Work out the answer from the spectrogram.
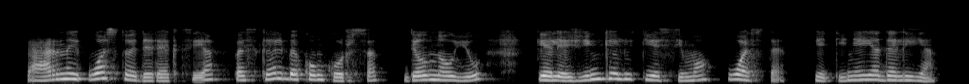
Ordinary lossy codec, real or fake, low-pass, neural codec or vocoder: Opus, 32 kbps; fake; 5.4 kHz; codec, 16 kHz, 4 kbps, FunCodec, trained on Chinese and English, 50 frames a second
